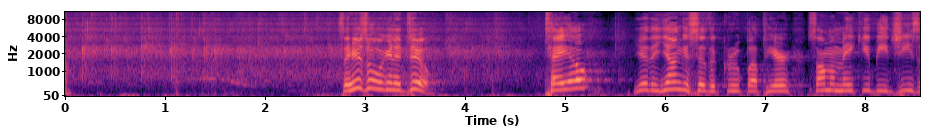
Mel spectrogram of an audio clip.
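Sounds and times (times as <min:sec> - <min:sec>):
audience applause: 0:00.0 - 0:04.8
speech: 0:02.8 - 0:03.8, 0:04.8 - 0:08.5.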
